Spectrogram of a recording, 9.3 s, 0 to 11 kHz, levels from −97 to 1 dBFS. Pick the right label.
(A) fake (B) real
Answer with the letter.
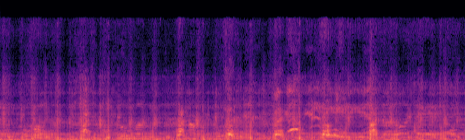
A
